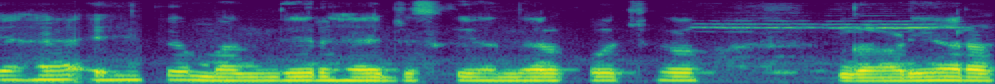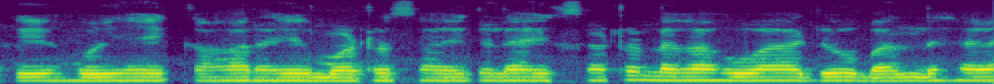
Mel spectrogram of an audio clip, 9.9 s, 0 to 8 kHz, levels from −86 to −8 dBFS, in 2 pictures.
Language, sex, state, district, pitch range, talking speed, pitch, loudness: Hindi, male, Chandigarh, Chandigarh, 125-135 Hz, 145 wpm, 130 Hz, -15 LUFS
